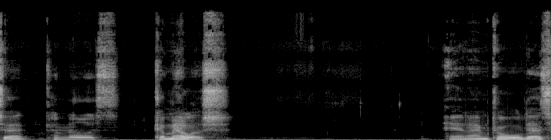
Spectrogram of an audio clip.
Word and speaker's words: Camillus: Come out? How do you pronounce that? Camillus.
